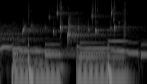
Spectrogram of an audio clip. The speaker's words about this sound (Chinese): 水龙头冇闩好，水点慢慢滴落。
